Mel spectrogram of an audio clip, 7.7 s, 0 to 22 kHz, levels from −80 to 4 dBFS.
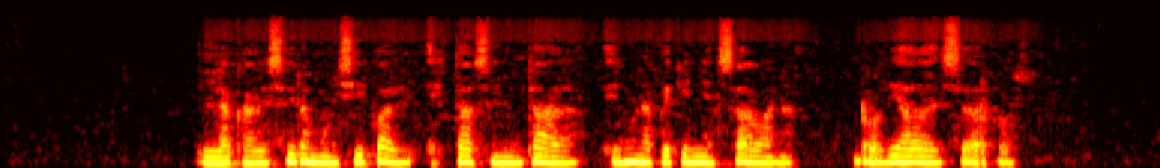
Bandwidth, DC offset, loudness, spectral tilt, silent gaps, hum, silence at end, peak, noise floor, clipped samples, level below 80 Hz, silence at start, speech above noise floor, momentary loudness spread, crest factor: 13 kHz; under 0.1%; -15 LUFS; -7.5 dB/octave; none; none; 1 s; -2 dBFS; -66 dBFS; under 0.1%; -52 dBFS; 1.3 s; 52 dB; 9 LU; 14 dB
